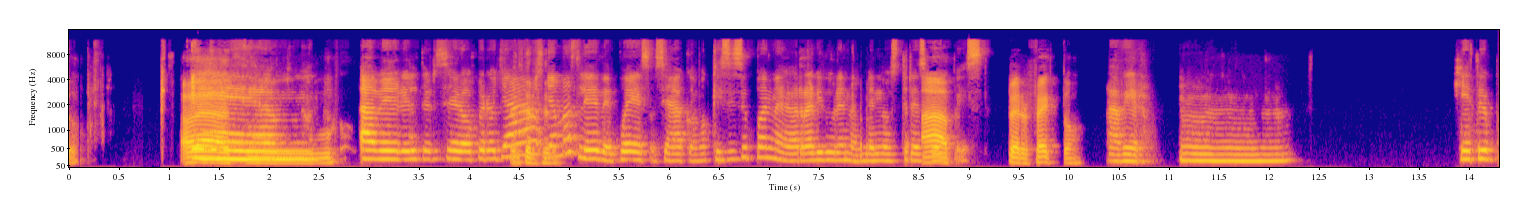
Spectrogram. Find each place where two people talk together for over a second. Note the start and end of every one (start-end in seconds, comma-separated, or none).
1.2-2.5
